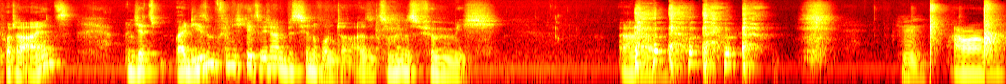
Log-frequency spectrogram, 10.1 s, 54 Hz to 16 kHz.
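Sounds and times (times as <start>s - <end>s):
speech: 0.0s - 5.0s, 6.2s - 7.6s, 9.0s - 10.0s
person coughing harshly: 6.3s - 7.8s.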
